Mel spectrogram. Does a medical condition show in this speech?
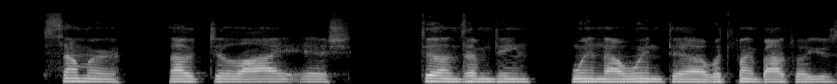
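Yes: ALS; first symptom uncontrollable foot shaking when sitting, diagnosis by exclusion took over a year and a half.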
